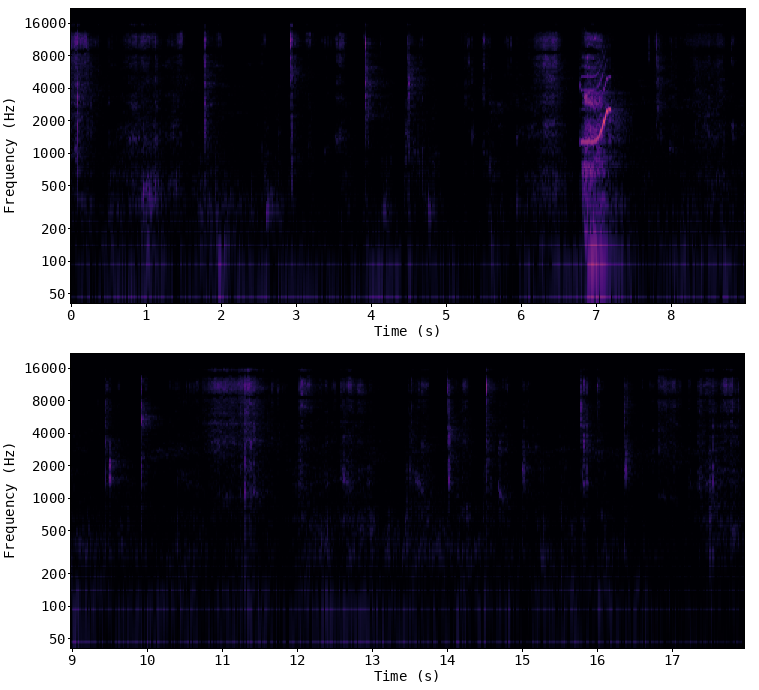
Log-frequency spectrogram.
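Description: Close-up chewing of raw apple pieces: crisp bites and crunches one after another. About seven seconds in there is one brief, much louder sound whose pitch rises.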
